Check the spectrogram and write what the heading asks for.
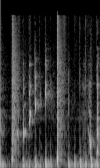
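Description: A quick rhythmic drum beat of low thumps and sharp slaps, about six or seven hits a second.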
